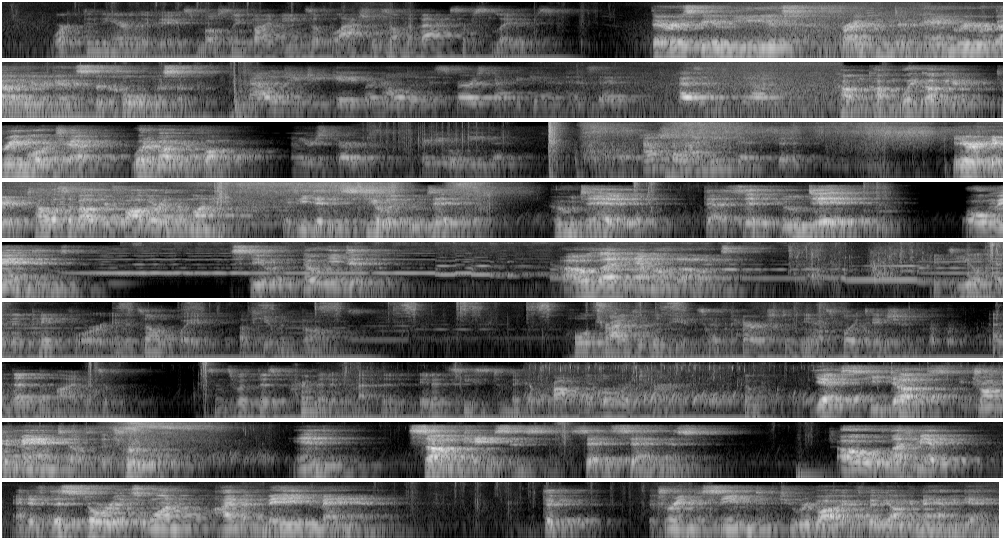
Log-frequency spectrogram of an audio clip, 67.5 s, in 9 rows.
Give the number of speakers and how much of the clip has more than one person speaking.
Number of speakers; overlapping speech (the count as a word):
four, no overlap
